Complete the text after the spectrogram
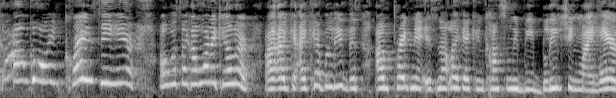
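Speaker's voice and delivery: high squeal easing into loud complaint; frantic rant. Retold or imitated. Client rants to friend about hair, frantic. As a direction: retell a meltdown, starting at a shriek.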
